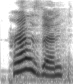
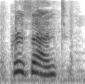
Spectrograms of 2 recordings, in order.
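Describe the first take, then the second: First: The stress is on the first syllable. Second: The stress is on the second syllable. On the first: It names a gift. "Present is something that was presented" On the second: It names the act of giving formally. "present means to give or bestow formally"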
